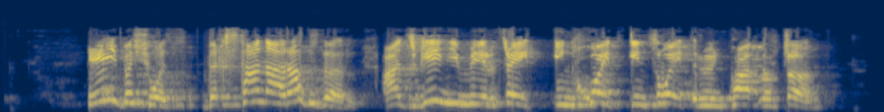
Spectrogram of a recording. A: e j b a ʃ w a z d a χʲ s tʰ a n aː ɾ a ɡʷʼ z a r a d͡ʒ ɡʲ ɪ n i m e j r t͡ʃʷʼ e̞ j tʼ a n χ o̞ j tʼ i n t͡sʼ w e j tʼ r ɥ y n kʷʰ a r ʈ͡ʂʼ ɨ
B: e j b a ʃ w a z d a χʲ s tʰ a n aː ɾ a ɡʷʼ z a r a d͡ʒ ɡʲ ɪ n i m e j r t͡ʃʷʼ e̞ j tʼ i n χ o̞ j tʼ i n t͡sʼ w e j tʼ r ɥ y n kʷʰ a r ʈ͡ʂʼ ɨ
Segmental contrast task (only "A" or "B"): B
